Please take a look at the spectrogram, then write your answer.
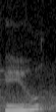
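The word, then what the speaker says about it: Taeil: Is that how you say his name? Tail? – Mm-hmm.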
